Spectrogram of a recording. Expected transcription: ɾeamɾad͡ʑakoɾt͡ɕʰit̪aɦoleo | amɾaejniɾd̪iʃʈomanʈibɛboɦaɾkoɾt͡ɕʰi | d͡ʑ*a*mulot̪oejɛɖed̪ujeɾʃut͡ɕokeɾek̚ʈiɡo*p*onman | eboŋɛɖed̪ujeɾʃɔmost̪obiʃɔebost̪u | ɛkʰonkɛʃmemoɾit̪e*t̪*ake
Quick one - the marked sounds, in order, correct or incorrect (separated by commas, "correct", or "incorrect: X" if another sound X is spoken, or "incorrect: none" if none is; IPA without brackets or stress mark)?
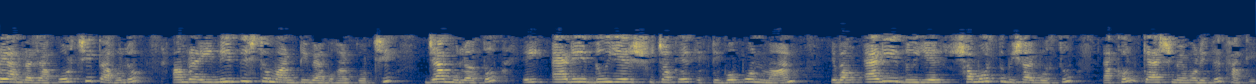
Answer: correct, correct, incorrect: t̪ʰ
